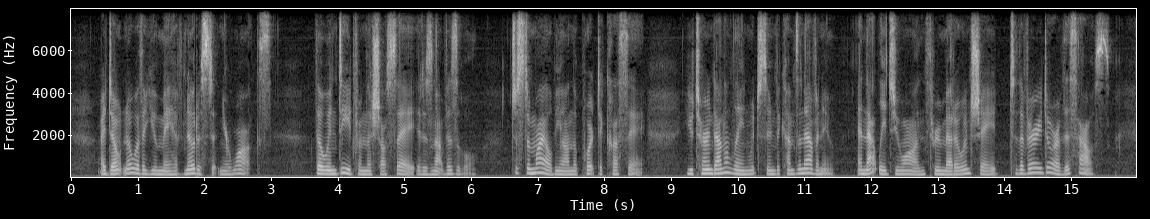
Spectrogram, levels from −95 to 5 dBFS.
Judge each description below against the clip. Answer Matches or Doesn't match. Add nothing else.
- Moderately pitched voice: Matches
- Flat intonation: Doesn't match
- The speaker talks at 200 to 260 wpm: Matches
